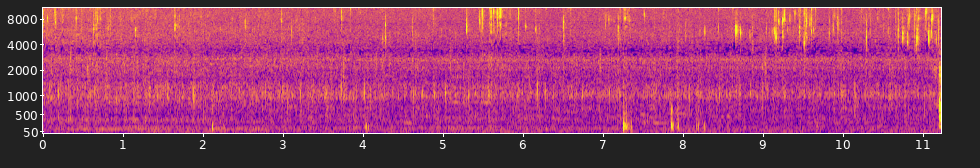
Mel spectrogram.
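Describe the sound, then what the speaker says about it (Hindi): Chicken potato pizza cutlets fry in hot oil over a low flame, giving a quiet steady sizzle with scattered small pops and crackles, close and alone without speech. "मैं दो दो करके फ्राई करूंगी इन्हें।"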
